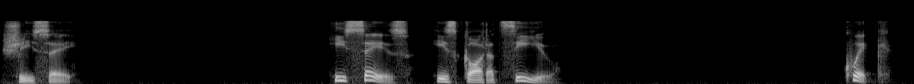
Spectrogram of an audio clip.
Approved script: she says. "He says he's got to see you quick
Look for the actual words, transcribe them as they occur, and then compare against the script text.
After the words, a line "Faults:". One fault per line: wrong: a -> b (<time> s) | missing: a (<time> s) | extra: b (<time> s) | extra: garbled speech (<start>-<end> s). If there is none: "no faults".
she say. "He says he's got at see you quick
Faults:
wrong: says -> say (0.3 s)
wrong: to -> at (4.9 s)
